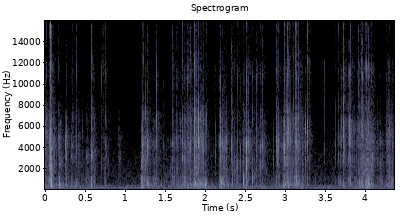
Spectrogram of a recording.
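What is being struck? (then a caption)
Paper wall calendar sealed in thin plastic film. A large flat paper wall calendar sealed in thin clear plastic film is held in one hand while fingertips and long painted nails press and rub the film. The result is soft, dense crinkling with quick, bright crackles and sharp little snaps that rise and fall in bursts, with almost no low end.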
